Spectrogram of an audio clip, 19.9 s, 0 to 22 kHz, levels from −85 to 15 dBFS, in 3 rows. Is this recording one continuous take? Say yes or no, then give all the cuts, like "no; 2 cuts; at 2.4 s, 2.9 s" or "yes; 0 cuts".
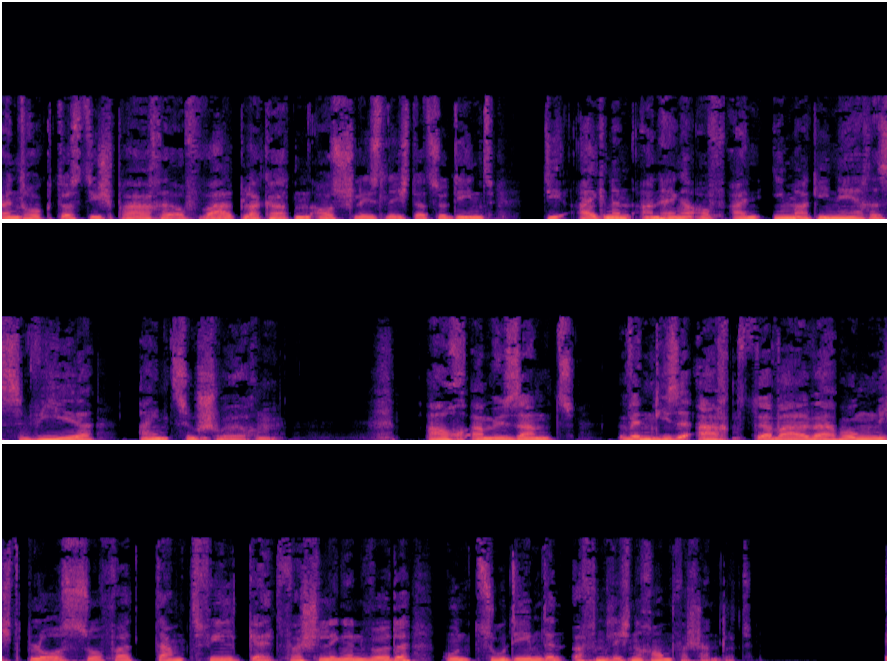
no; 1 cut; at 9.6 s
